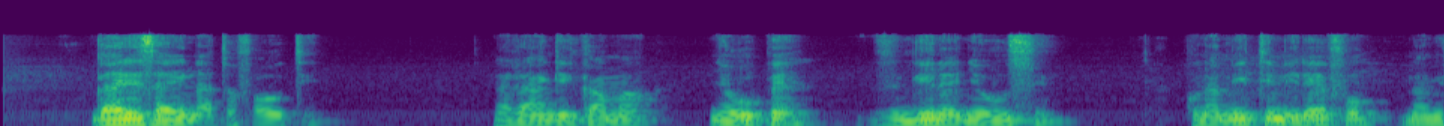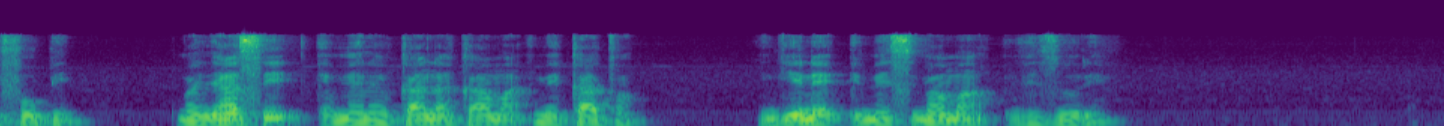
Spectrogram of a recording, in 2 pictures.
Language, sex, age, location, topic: Swahili, male, 18-24, Kisumu, finance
